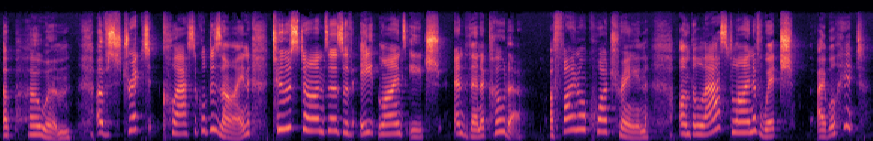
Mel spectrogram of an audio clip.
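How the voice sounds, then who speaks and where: A proud, witty swordswoman poet of radio theatre, played by a woman. Her high voice swings widely in pitch and takes its time, savouring each mocking turn of verse with a theatrical swagger. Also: sing-song, slow pace, exaggerated voice. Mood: proud, sardonic. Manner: declamatory, mocking, precise wordplay.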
